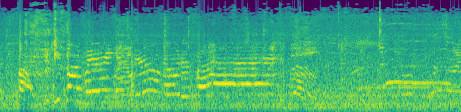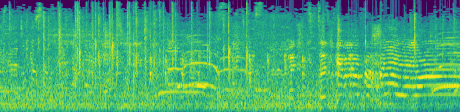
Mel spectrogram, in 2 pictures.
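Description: An aircraft cabin hums steadily.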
